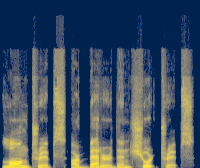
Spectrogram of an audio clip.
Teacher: We have here the words long, better, and short. So these words, they stand out. They are stressed, okay? Now let's find the other ones.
